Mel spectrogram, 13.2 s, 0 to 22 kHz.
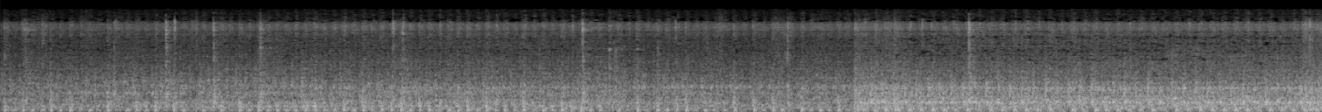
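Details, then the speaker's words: Yamaha FZ150 single with noisy cylinder head, before repair; steady idle with a fast uneven ticking clatter about twice a second from the top end; possible camshaft, cam bearing, tappet clearance, timing chain, guide or tensioner, unconfirmed. "Yan mga brothers, yan po yung ingay ng kanyang head."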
